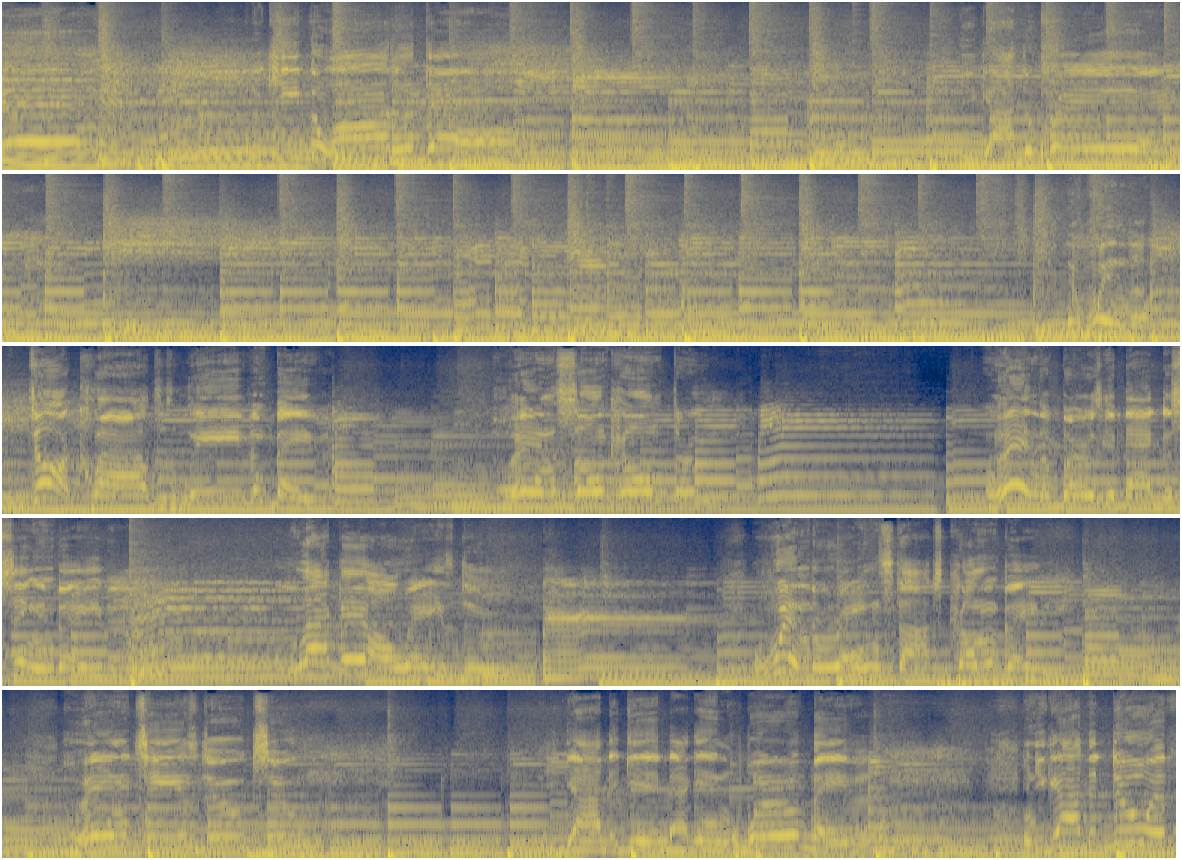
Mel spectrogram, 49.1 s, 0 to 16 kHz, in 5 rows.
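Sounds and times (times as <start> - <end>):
man singing: 0.0 - 5.7, 6.7 - 10.9, 18.5 - 22.6, 23.6 - 26.0, 27.8 - 34.6, 35.5 - 42.9, 43.6 - 49.0
drums: 0.0 - 21.6, 29.6 - 49.0
guitar notes: 0.0 - 49.0.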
